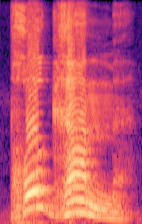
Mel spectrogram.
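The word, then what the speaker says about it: programme: Program pronúncia bem na garganta. Programe, né? Programa. Program, certo? Sempre o e discretinho no final.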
